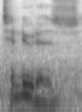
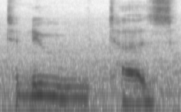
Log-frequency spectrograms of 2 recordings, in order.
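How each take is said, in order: First: The middle consonant sounds like a D. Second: The middle consonant sounds like a T. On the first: The speaker calls it wrong. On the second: The speaker calls it right.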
